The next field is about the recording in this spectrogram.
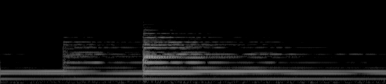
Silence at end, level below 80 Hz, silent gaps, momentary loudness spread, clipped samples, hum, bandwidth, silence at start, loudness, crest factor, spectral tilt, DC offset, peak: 0 s; -74 dBFS; none; 13 LU; under 0.1%; none; 8.6 kHz; 0 s; -38 LUFS; 20 dB; -4 dB/octave; under 0.1%; -20 dBFS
